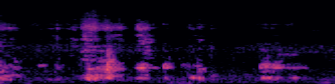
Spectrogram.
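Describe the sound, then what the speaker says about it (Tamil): A pot of thick garlic kuzhambu curry bubbles on the stove, giving off a few irregular soft plops and gurgles up close, fairly quiet, with no talking. "குழம்பு நல்லா கொதிக்குதுப்பா"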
